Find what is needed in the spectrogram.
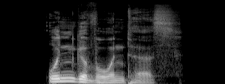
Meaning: strong/mixed nominative/accusative neuter singular of ungewohnt
- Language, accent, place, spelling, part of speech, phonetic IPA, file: German, Germany, Berlin, ungewohntes, adjective, [ˈʊnɡəˌvoːntəs], De-ungewohntes.ogg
